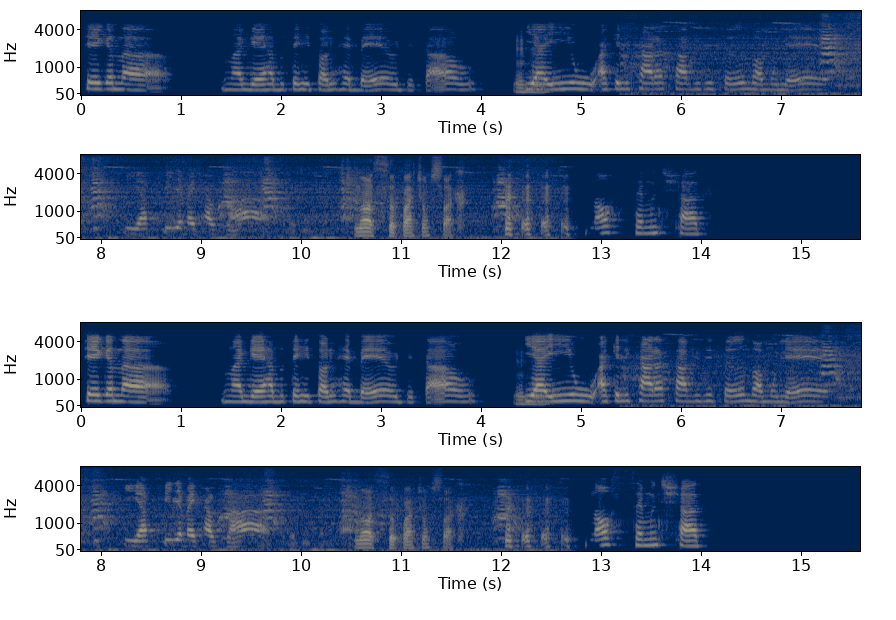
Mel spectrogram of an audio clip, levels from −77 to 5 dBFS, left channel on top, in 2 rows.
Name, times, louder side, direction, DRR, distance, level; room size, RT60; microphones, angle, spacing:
voice 1, 0.0-0.9 1.4-4.0 4.4-7.5 8.2-10.0 10.4-10.6 12.9-14.0, right 4 dB, 60° right, 0.7 m, -34 dB
sound 1, 5.4-12.7, left 2 dB, 15° left, 3.3 m, -44 dB
voice 2, 10.5-11.7 12.0-12.7, left 3 dB, 35° left, 0.7 m, -35 dB
17.0 x 7.0 x 2.3 m
head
